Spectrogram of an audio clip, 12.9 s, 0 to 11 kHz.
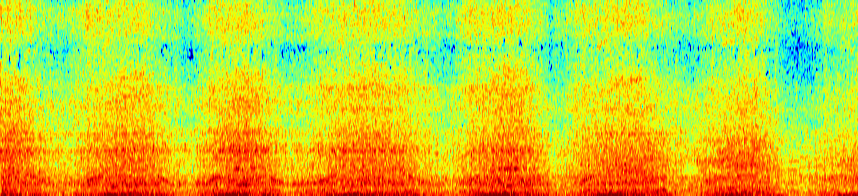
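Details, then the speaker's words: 1983 Mercedes-Benz W126 380SEC Euro spec, warm, in park: the idle rises and falls in a slow swell about every two seconds, hunting as if about to stall; it stalls at stops in drive too; cause unknown, OVP relay suspected. "Sometimes the needle will fluctuate up and down. It'll go up and down real fast. It'll act like it wants to die out. All right, guys, what causes this? It's surging."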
